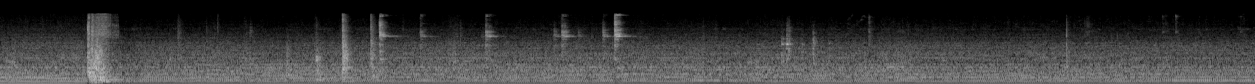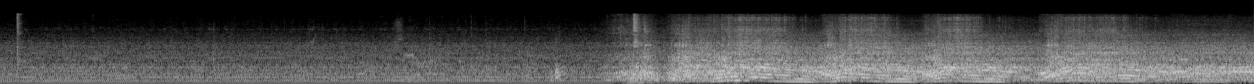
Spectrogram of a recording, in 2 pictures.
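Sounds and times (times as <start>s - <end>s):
car engine idling: 0.0s - 19.7s.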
